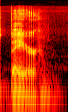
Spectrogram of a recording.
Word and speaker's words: Bexar: Yeah, I pronounced it Bexar the first time, and I got corrected right away, and it was Bexar.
